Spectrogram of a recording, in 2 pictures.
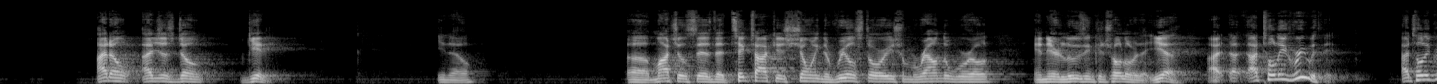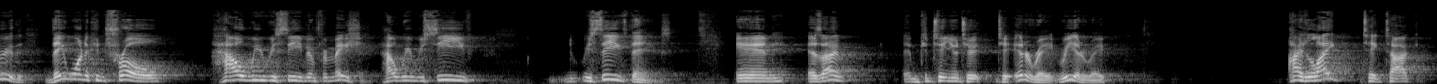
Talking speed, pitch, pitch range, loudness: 140 wpm, 140 Hz, 120-175 Hz, -19 LUFS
